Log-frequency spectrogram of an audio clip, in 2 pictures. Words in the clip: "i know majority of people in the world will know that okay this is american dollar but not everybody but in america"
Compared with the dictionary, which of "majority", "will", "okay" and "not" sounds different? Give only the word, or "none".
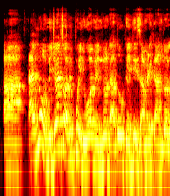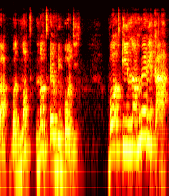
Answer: will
